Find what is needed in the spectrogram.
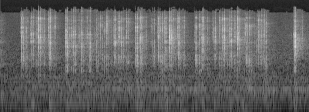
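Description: Typing on a computer keyboard: quick runs of keystrokes broken by short pauses, with one louder key click near the end.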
